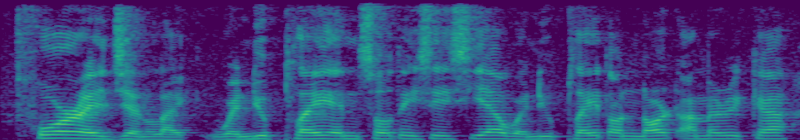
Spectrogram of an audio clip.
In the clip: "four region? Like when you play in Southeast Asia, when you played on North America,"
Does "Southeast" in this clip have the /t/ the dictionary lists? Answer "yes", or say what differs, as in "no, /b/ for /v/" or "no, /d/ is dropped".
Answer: no, /t/ is dropped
